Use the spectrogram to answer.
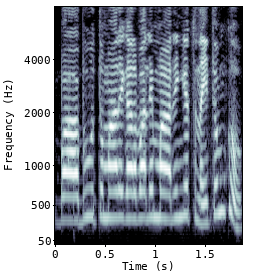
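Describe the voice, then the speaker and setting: A woman's voice: very high voice, steady tone, rapid-fire, fairly bright tone, dry recording. A woman voicing a lazy, grumbling young bride in a comic cartoon, whiny and theatrical with wailing exclamations.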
